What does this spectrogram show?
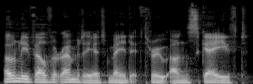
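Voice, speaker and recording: A man's voice: sits low, a little fast. A man reading a scripted story aloud as its narrator. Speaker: audiobook reader, narrator.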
